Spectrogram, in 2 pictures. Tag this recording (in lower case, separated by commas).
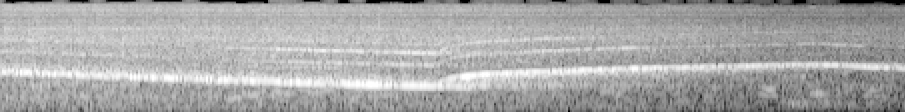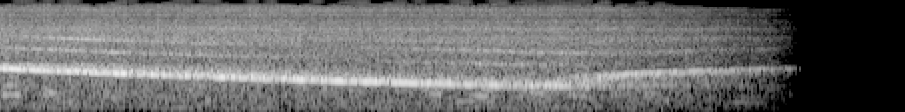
police car (siren), siren, emergency vehicle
